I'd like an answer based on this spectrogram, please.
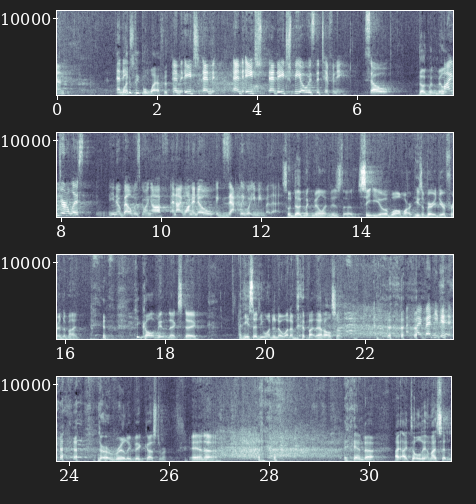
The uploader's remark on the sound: This interview was recorded live at The Relevance Conference in Santa Barbara.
